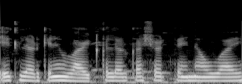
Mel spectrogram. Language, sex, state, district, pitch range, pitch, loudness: Hindi, female, Goa, North and South Goa, 170-180 Hz, 175 Hz, -12 LUFS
